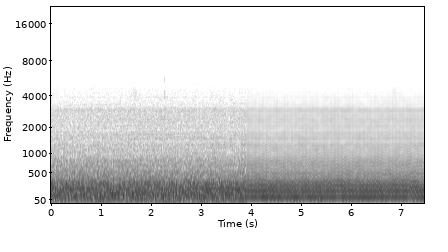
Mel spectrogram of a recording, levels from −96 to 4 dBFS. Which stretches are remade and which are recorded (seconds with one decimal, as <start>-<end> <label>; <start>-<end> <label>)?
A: 0.0-3.9 recorded; 3.9-7.5 remade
